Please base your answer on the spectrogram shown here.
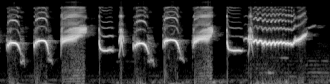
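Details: Asian pied starling singing a fully varied chattering song, a master recording for training caged birds: loud slurred whistles falling in pitch, harsh squawks and buzzy notes, ending in a long, steady, rich whistled tone.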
